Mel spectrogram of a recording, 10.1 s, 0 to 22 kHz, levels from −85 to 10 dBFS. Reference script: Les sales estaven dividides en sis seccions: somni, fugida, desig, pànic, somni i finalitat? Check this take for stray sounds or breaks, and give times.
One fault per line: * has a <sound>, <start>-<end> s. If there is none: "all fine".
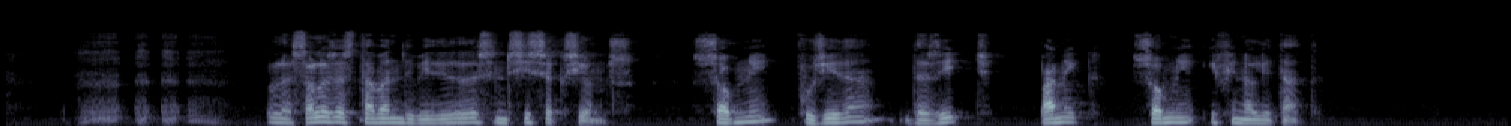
* has a throat clearing, 0.5-1.6 s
